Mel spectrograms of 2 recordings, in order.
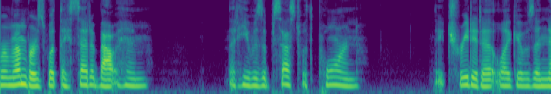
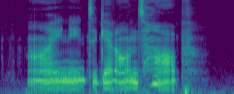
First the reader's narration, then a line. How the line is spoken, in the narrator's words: he moans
